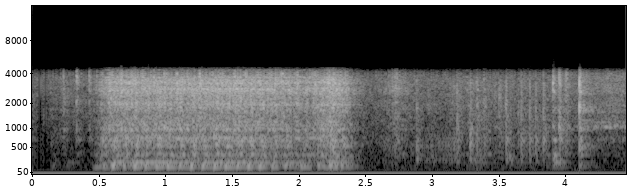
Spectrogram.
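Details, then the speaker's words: White Model 618B all-metal sewing machine with 1.3 amp motor sewing 6 layers of denim with a size 18 needle: steady, even stitching about four a second, working a little harder but smooth, giving a perfect stitch. "6 layers of denim using a size 18 needle. You can hear it working a little harder on this. Beautiful perfect stitch on 6 layers of denim."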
